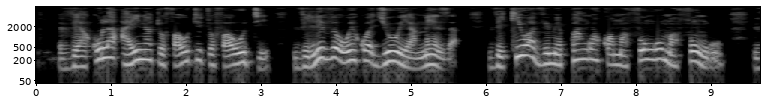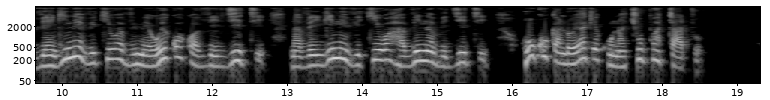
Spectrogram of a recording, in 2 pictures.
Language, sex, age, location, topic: Swahili, male, 25-35, Mombasa, agriculture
